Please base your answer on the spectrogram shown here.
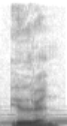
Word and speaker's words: urin: It is said how it is spelled urin.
